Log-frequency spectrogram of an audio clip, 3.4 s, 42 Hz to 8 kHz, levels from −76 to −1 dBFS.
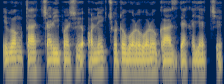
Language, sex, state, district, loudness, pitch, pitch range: Bengali, male, West Bengal, Kolkata, -18 LUFS, 100 Hz, 95-100 Hz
